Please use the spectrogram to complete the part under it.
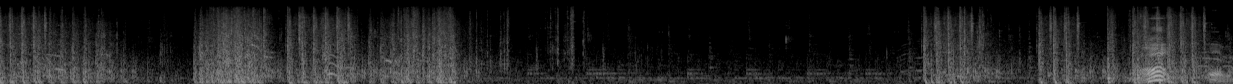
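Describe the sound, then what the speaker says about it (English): Gunfire in Uncharted 4 comes in dense automatic bursts and fusillades, loud and near, with pauses of quieter background between volleys and a final burst of shots near the end. "I'm just gonna shoot it up."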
